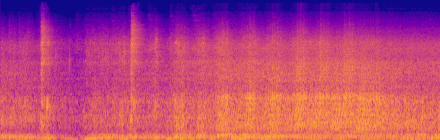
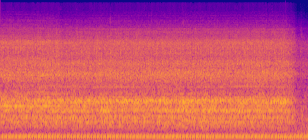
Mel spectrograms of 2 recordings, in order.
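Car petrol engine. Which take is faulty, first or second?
first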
